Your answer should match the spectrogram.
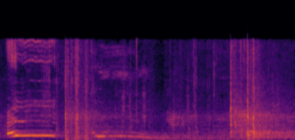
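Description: A loud yell, then a sharp clack of a skateboard hitting the concrete floor about a second in, followed by a long falling vocal 'ohh'. Near the end comes a quick cluster of skateboard clacks on concrete.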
